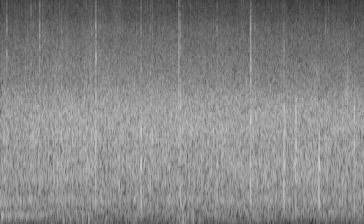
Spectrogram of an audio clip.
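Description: An audience claps steadily, a dense wash of many hands with a few sharper individual claps standing out, holding an even loudness for several seconds without any voices.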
